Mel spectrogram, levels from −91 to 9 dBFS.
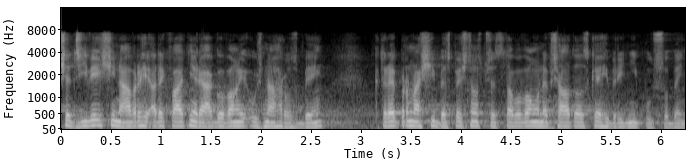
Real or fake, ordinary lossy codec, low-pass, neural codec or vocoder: real; AAC, 64 kbps; 7.2 kHz; none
